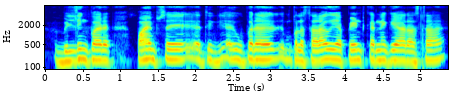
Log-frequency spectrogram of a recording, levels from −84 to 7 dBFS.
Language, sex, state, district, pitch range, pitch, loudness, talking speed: Hindi, male, Bihar, Jahanabad, 165-180 Hz, 170 Hz, -22 LUFS, 145 wpm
